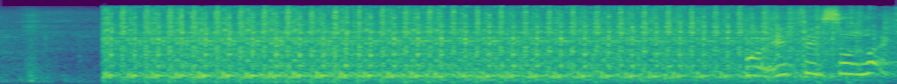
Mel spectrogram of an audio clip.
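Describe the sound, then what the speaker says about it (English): An early electric sewing machine in an Edwardian English country house setting starts abruptly and runs loud and steady with a rapid mechanical chatter, close by, as voices speak over it near the end. "But if it's electric, aren't you worried it's going to run away with itself and sew your fingers to the table?"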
